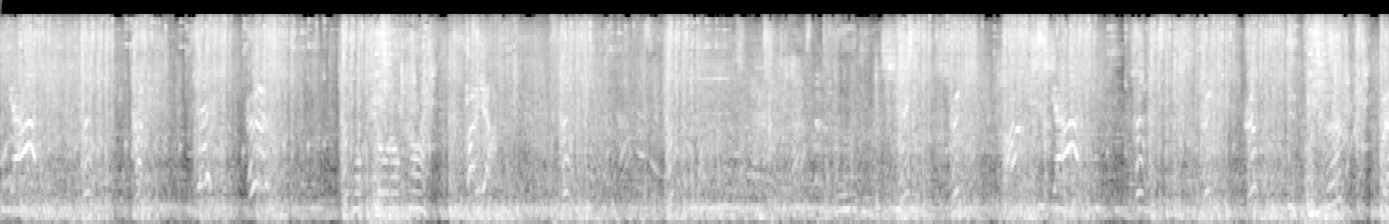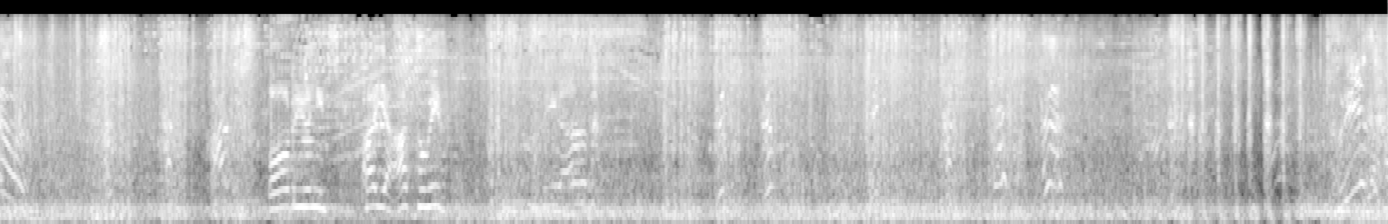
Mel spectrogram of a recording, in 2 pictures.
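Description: Rapid sword slashes and blasts hit in quick bursts.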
